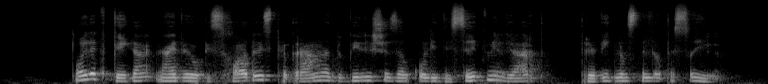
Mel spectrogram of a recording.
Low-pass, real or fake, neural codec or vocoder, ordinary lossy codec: none; fake; codec, 44.1 kHz, 2.6 kbps, DAC; none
